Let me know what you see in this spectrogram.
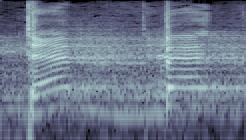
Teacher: তাব্বাত হালকা বাতাস বের হবে, হামস।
